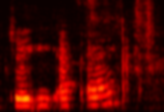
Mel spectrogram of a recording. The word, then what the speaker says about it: Jefa: J-E-F-A, Jefa, I think it's pronounced.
